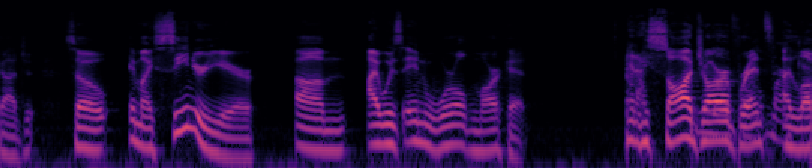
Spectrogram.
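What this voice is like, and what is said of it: Usual voice. Nothing is said of it.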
